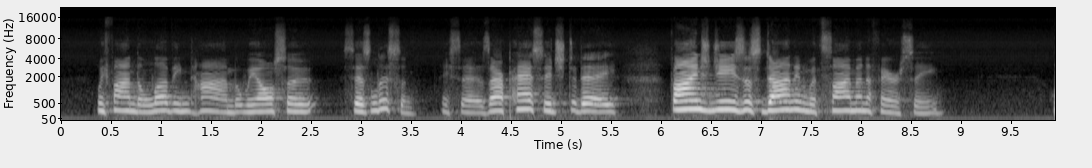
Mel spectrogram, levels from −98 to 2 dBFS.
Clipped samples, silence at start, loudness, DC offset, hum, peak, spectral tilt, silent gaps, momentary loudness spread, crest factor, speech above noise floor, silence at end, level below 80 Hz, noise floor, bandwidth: under 0.1%; 0.35 s; -27 LUFS; under 0.1%; none; -10 dBFS; -5 dB/octave; none; 17 LU; 18 dB; 39 dB; 1.15 s; -64 dBFS; -66 dBFS; 11 kHz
